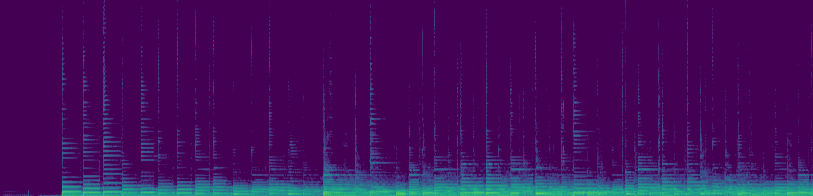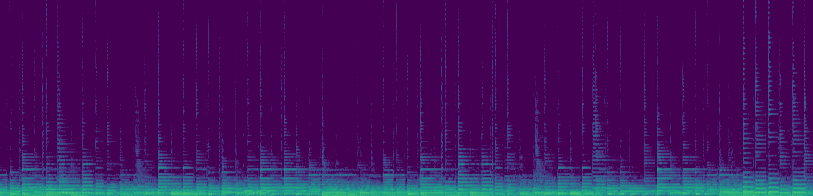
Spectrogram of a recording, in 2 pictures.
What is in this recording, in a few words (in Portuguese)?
instrumental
